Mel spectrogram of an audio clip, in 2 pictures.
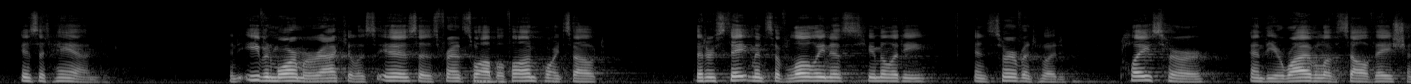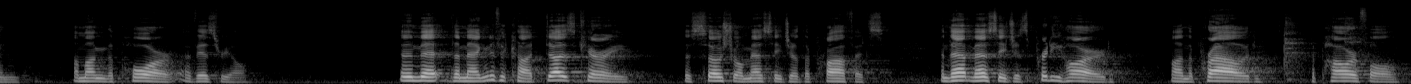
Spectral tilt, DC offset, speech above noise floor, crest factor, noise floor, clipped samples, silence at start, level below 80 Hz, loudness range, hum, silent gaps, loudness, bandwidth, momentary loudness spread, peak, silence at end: -5.5 dB/octave; under 0.1%; 37 dB; 20 dB; -65 dBFS; under 0.1%; 0.2 s; -72 dBFS; 4 LU; none; none; -29 LUFS; 15.5 kHz; 16 LU; -10 dBFS; 0.15 s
